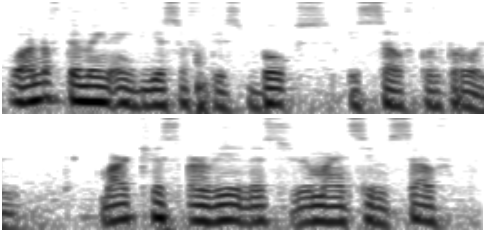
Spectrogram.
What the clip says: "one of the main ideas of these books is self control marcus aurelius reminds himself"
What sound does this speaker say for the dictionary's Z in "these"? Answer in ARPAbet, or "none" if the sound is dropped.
S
